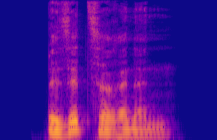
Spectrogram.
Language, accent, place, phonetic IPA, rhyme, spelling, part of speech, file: German, Germany, Berlin, [bəˈzɪt͡səʁɪnən], -ɪt͡səʁɪnən, Besitzerinnen, noun, De-Besitzerinnen.ogg
- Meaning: plural of Besitzerin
